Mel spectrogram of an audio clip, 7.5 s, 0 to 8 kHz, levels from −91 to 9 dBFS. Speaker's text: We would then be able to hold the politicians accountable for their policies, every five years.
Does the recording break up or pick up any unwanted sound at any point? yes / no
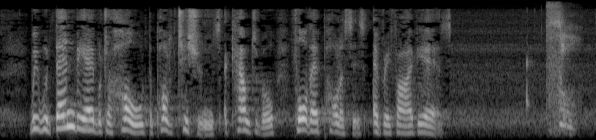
yes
